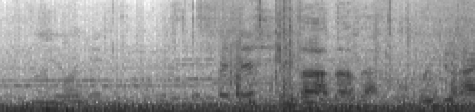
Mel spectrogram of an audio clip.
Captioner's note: quiet voices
